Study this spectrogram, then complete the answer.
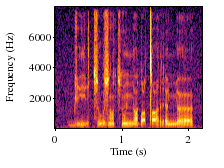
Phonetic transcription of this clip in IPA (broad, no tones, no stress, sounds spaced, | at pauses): ɡ͡b ḭ j ḭ t͡s ṵ z ɔ̃ t͡s ũ ɲ ɒ ɗ ṵ tˤ ḭ r œ ɲ œ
